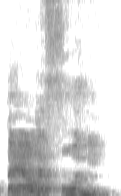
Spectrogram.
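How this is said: It is said in a northeastern Brazilian accent. "Lá no Nordeste, eles falam"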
